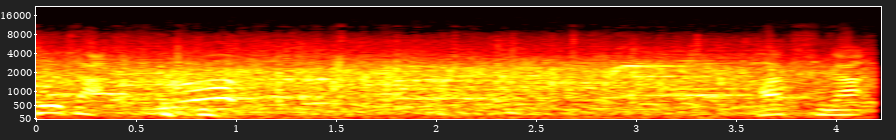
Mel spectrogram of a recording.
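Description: Arena crowd at a wrestling match applauding steadily, with a few voices rising above the clapping in the first second.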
